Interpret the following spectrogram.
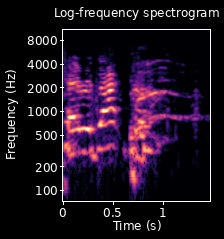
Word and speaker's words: pterodactyl: The secret word to the last pterodactyl. Why is there a P in it? That's how you spell it.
